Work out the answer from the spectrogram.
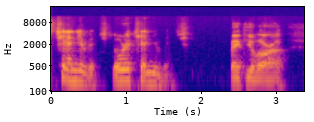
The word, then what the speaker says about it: Czerniewicz: It's Czerniewicz, Laura Czerniewicz.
